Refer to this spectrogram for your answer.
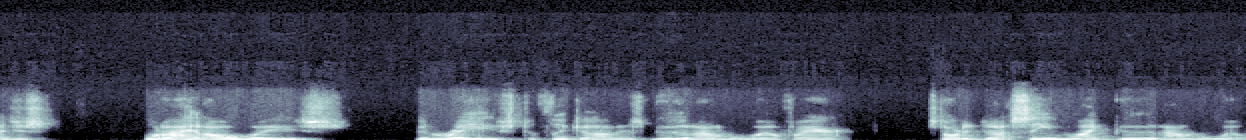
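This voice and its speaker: A man with a Georgia accent speaks fairly slowly in a flat monotone. His loudness swings widely. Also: medium pitch for a man. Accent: Southern US (Georgia). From US South, Georgia. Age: 60s. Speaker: farmer. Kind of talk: interview. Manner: halting, with repetitions.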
